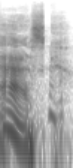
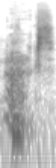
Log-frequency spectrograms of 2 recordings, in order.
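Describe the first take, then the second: First: The word ends with an s then k sound. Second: The word ends with a k then s sound. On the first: The speaker calls it right. "I'm gonna say it right" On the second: The speaker calls it wrong. "Stop saying axe"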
